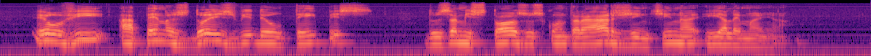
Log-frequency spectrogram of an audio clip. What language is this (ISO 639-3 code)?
por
